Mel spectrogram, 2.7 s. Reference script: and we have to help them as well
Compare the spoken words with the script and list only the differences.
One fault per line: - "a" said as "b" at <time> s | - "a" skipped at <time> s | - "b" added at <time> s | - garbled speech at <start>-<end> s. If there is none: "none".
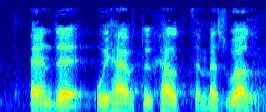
none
